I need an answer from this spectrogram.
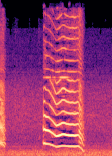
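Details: A single drawn-out roe deer squeal, strong and harmonic-rich, holding steady before dropping sharply at the end, preceded by the tail of an earlier call, over soft hiss.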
